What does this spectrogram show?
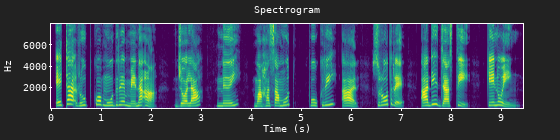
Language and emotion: Santali, neutral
